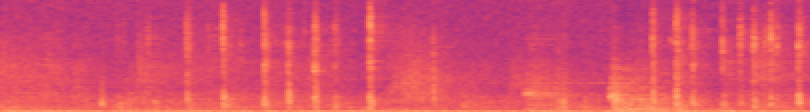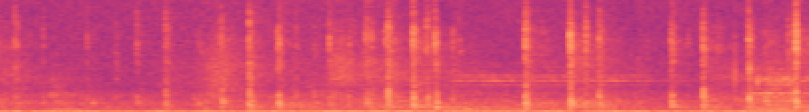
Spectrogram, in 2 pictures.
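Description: Computer keyboard typing: irregular quick key clicks over a steady low hum.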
